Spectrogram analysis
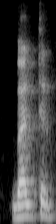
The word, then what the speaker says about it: Walter: llama Walter Benjamin no Walter porque acuérdense que la W en alemán se escribe se escribe la W pero se pronuncia como V no Walter no Walter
